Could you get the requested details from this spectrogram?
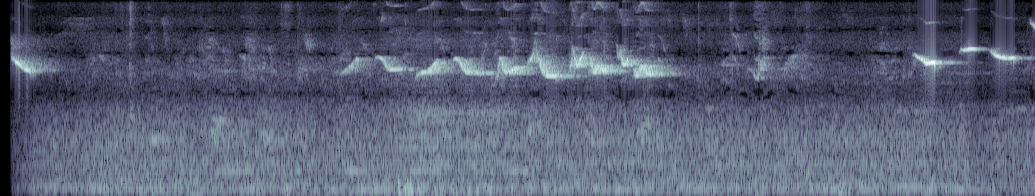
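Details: Rufous-collared sparrow (tico-tico) giving a singing display with an ultramarine grosbeak (azulão) in the background: a run of high, sharp whistled notes, slurred and closely repeated, pausing, then a few rising-falling notes at the end over faint low hum.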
